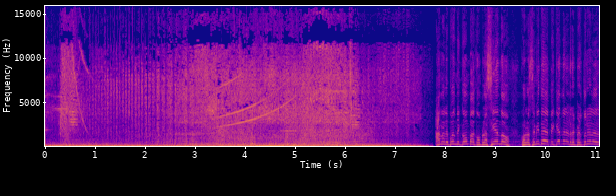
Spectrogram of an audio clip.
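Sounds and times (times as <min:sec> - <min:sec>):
rising whistling sweeps: 0:00.0 - 0:07.6
deep rumble with booms: 0:00.0 - 0:07.8
falling whoosh: 0:00.0 - 0:07.8.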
